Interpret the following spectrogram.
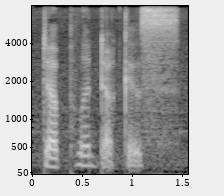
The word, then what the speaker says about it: Diplodocus: That one is sadly pronounced Diplodocus, and not funny way.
